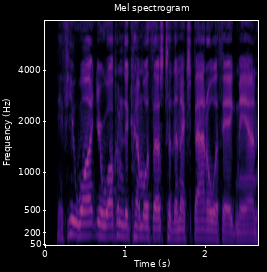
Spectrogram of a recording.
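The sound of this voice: Speaking at a very fast pace, a cartoonish character voice delivers its lines. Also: man, medium pitch for a man.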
